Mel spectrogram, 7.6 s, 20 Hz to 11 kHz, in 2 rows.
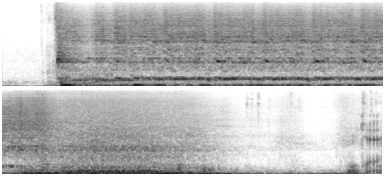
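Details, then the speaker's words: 1980 Cadillac Deville, first cold start after six months stored through a Minnesota winter: catches after short crank, runs rough about five seconds, then stalls; normal for this car on first start. "that's pretty normal for this car. It doesn't want to stay running that first time, but you want to listen for any bad sounds."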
